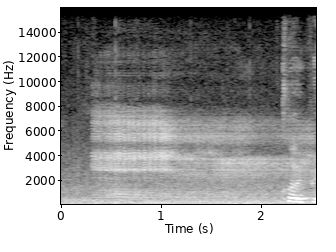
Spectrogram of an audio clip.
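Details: Pet twelve-year-old female Double Yellow-headed Amazon parrot, a talking and singing bird kept indoors, gives a sustained, high, even-pitched whistled tone lasting nearly two seconds, followed by a short harsh rising note, with a person's voice nearby.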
